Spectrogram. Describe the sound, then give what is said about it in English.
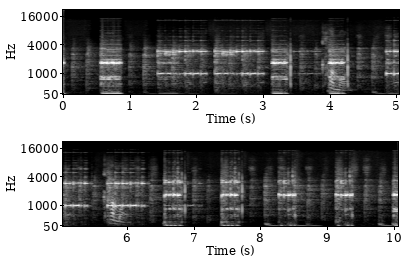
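A telephone rings in short, repeated electronic bursts, loud, while a voice talks impatiently over and between the rings. “Answer the phone.”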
